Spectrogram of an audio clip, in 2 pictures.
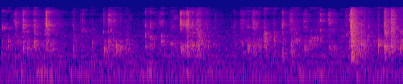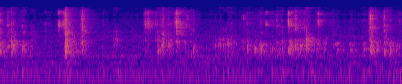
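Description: Typing on a computer keyboard in irregular bursts of key clicks, with two louder key strikes about three and a half and four and a half seconds in.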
